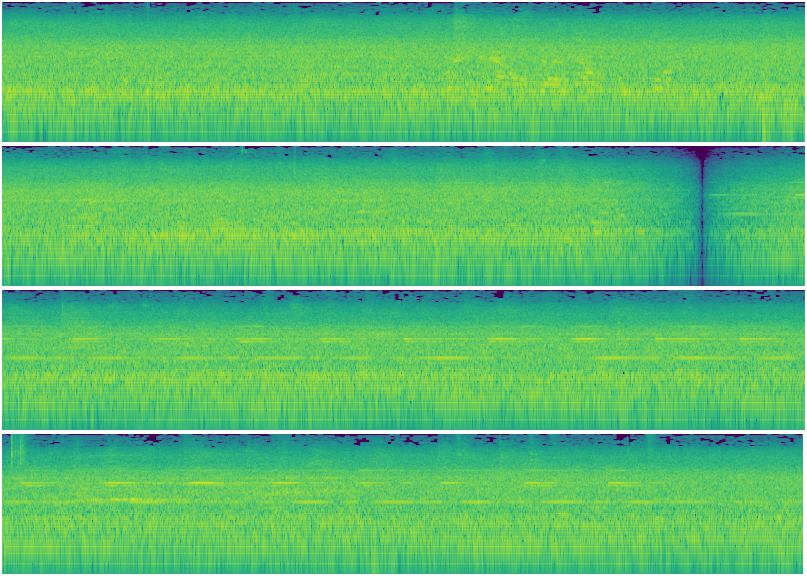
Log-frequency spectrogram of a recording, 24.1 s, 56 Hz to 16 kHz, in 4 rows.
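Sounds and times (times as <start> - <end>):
steady background noise: 0.0 - 24.0
model train hum with pulsing tone: 11.3 - 24.0.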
